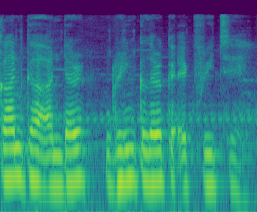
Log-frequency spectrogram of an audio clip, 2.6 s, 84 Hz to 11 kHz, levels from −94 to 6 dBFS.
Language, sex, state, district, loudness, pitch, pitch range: Hindi, male, Arunachal Pradesh, Lower Dibang Valley, -16 LUFS, 170 Hz, 155-175 Hz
